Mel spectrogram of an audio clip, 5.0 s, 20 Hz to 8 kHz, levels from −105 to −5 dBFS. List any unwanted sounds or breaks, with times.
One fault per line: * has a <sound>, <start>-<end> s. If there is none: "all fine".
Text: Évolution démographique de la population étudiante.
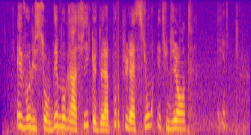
* has a dropout, 2.3-2.4 s
* has a laugh, 4.3-4.6 s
